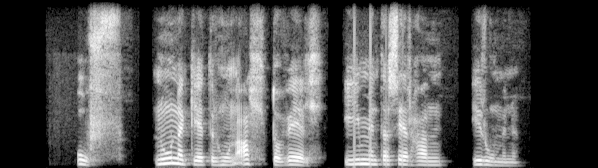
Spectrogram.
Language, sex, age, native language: Icelandic, female, 40-49, Icelandic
